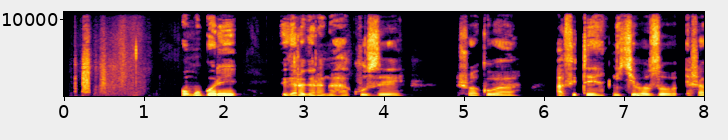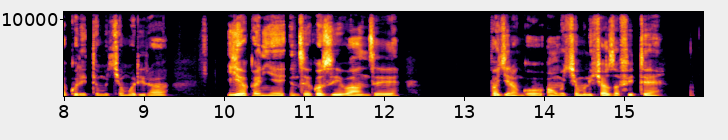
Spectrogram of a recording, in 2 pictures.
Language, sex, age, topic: Kinyarwanda, male, 18-24, government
